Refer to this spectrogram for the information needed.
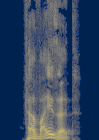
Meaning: second-person plural subjunctive I of verwaisen
- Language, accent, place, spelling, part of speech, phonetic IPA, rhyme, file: German, Germany, Berlin, verwaiset, verb, [fɛɐ̯ˈvaɪ̯zət], -aɪ̯zət, De-verwaiset.ogg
